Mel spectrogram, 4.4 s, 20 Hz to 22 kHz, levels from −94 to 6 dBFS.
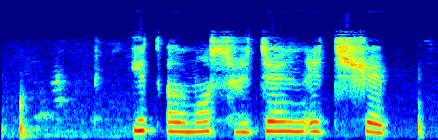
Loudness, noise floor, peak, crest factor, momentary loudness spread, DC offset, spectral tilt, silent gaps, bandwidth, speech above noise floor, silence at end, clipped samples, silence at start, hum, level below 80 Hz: -14 LUFS; -48 dBFS; 0 dBFS; 16 dB; 16 LU; under 0.1%; -2.5 dB/octave; none; 7.8 kHz; 35 dB; 0.15 s; under 0.1%; 0.2 s; none; -62 dBFS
